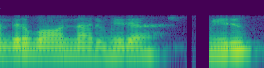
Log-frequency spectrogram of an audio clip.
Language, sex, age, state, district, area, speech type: Telugu, female, 30-45, Andhra Pradesh, Nellore, urban, conversation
